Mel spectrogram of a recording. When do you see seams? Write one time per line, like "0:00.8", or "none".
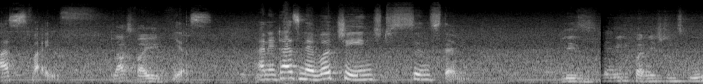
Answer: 0:06.1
